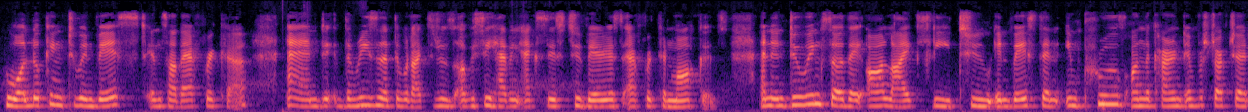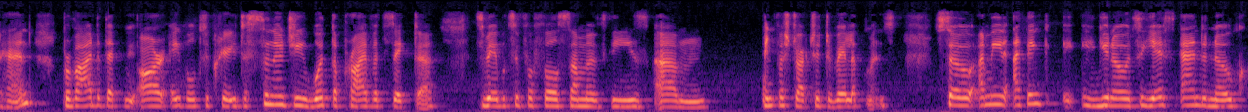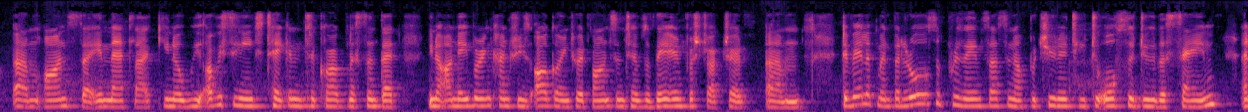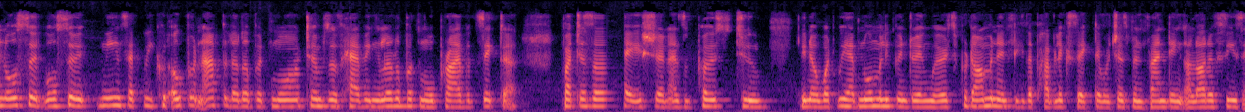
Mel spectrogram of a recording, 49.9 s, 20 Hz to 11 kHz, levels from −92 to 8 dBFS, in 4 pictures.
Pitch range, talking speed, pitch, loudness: 190-215 Hz, 205 wpm, 200 Hz, -20 LUFS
